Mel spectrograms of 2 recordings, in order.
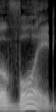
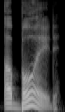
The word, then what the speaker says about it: avoid: like the V and it's very important to pronounce the V properly not a Boyd yes oh no a void okay very good now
